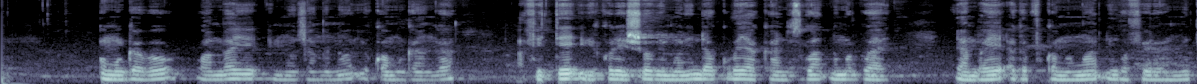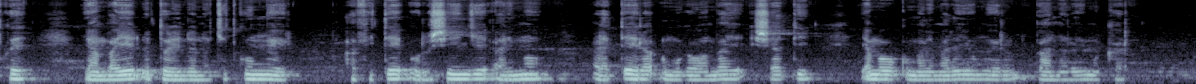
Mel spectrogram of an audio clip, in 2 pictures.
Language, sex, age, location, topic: Kinyarwanda, male, 18-24, Nyagatare, health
